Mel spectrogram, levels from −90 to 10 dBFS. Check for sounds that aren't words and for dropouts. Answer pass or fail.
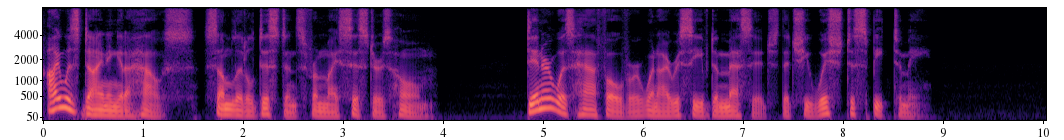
pass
